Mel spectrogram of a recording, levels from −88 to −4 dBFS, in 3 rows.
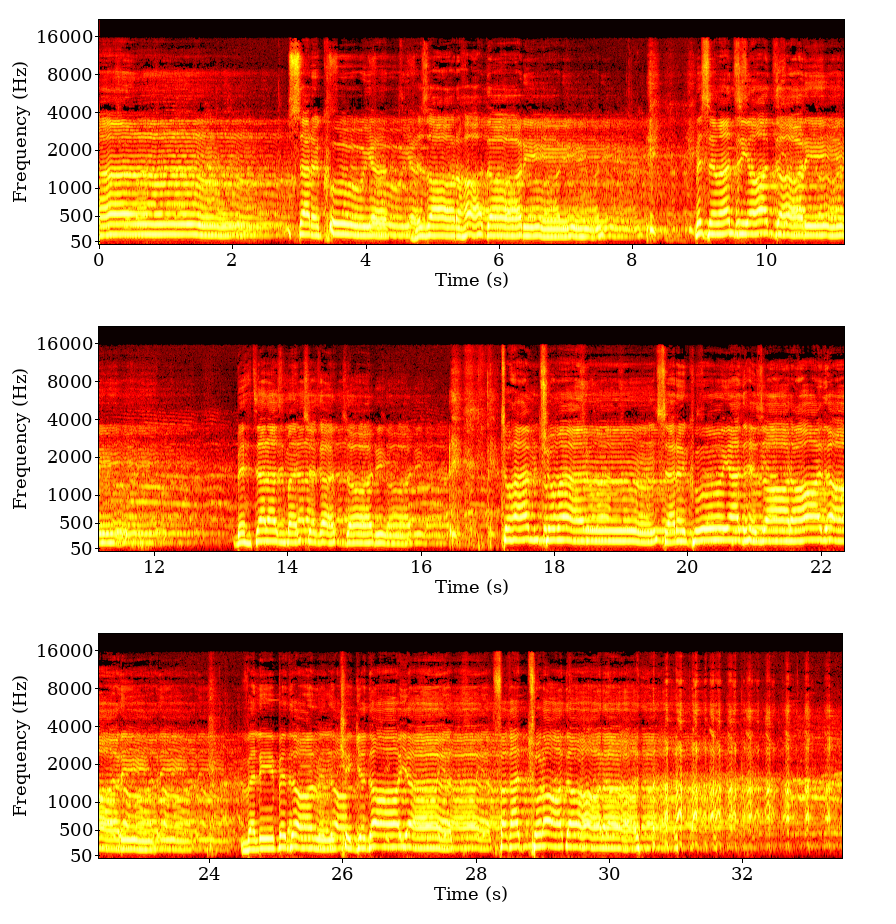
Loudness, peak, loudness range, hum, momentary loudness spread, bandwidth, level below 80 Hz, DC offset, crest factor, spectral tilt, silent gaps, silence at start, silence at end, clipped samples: -13 LUFS; 0 dBFS; 4 LU; none; 10 LU; 16 kHz; -52 dBFS; under 0.1%; 12 dB; -5.5 dB/octave; none; 0 s; 0 s; under 0.1%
